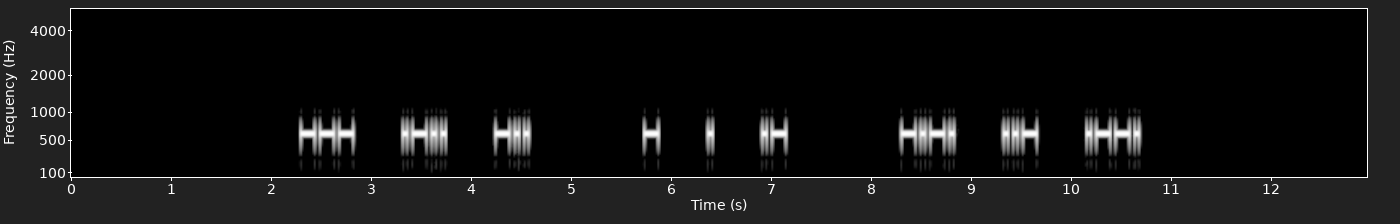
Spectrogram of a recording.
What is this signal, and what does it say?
Morse code, heard as a keyed tone, about 25 wpm, spaced as for 13 wpm, 600 Hz. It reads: OLD TEA CUP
